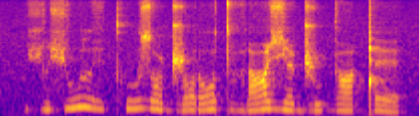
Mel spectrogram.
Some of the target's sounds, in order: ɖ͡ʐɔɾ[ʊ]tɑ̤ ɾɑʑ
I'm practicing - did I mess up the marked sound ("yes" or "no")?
yes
